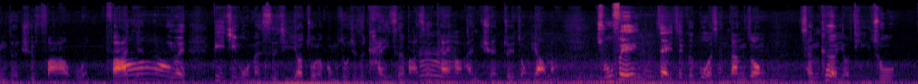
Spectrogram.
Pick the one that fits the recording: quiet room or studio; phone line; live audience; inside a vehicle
inside a vehicle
